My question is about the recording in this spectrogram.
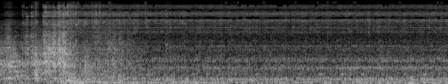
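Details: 1959 Dodge Coronet after freeing a sticking carburetor needle valve that blocked fuel (before, it started only when primed and wouldn't keep running): a brief crank catches quickly and settles into a steady, even idle; starts normally.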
